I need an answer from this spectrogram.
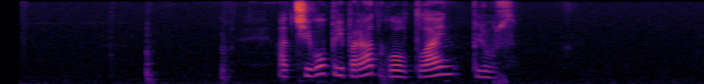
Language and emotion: Russian, neutral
